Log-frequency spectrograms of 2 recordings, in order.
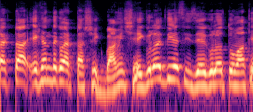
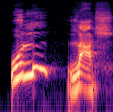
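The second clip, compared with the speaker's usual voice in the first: উল্লাস split "ul... lash", higher; piece by piece; 7 semitones higher, much slower than usual. Shown as a demonstration. Teacher presents the next word, উল্লাস in two high separate pieces. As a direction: break উল্লাস in two after "ul". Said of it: "টুকরো টুকরো করে উচ্চারণ".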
